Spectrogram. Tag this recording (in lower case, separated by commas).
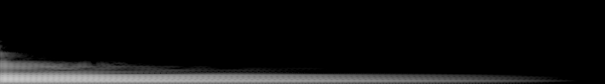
bass guitar, musical instrument, guitar, plucked string instrument, music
